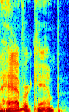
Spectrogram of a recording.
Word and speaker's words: Havercamp: And do you want to try to pronounce his name? I said Havercamp.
